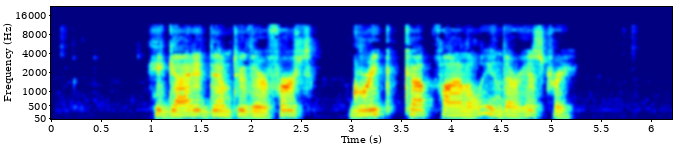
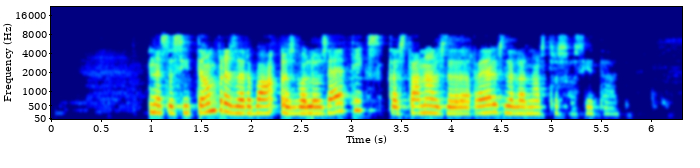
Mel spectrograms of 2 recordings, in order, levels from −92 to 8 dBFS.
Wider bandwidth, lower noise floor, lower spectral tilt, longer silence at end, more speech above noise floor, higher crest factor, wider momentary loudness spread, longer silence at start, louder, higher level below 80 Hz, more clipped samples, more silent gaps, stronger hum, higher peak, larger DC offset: first, 11.5 kHz vs 8.2 kHz; first, -77 dBFS vs -68 dBFS; about the same, -4.5 dB/octave vs -3.5 dB/octave; first, 1.05 s vs 0.9 s; first, 58 dB vs 51 dB; about the same, 18 dB vs 16 dB; second, 11 LU vs 18 LU; about the same, 1 s vs 0.95 s; about the same, -18 LUFS vs -17 LUFS; about the same, -70 dBFS vs -66 dBFS; neither; neither; neither; about the same, -2 dBFS vs -2 dBFS; neither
